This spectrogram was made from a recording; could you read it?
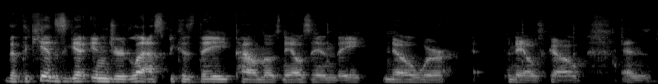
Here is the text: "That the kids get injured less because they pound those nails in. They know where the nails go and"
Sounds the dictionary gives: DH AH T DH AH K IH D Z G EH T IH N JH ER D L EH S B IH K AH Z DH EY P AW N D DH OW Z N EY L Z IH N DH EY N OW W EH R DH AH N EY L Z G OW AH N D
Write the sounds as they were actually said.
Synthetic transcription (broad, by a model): DH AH T DH AH K IH D Z G EH T IH N JH ER D L EH S B IH K AH Z DH EY P AW N DH OW Z N EY L Z IH N DH EY N OW W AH R DH AH N EY L Z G OW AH N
